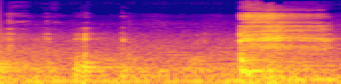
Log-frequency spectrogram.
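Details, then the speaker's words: One short, harsh, rasping throat clearing from an adult man in a quiet room; he says it is not really coughing but he must clear his throat every time he talks. "I'm trying to get some medication as as you can hear I covered not it's not really coughing but every time when I talk I need to clear my throat"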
